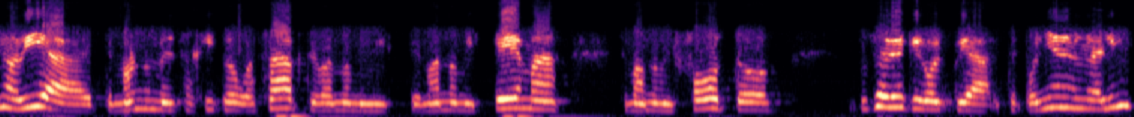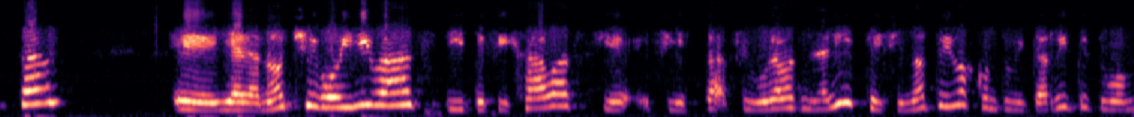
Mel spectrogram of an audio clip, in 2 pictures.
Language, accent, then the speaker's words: Spanish; La Matanza, Buenos Aires Province, Argentina; nosotros somos el conurbano bonaerense, eso también, de Matanza.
